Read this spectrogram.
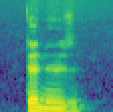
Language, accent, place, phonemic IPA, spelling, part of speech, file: French, France, Lyon, /tə.nøz/, teneuse, noun, LL-Q150 (fra)-teneuse.wav
- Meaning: female equivalent of teneur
